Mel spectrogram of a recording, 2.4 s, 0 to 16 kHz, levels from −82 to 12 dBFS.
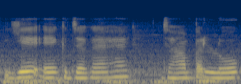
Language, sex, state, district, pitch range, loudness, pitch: Hindi, female, Haryana, Jhajjar, 195-210 Hz, -16 LUFS, 205 Hz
